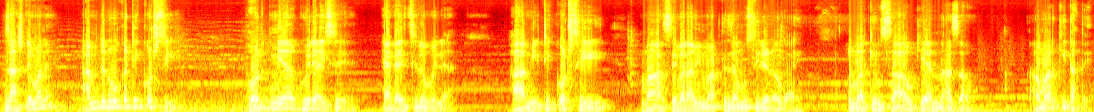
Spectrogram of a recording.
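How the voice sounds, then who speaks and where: A man's voice: on the low side, animated, a little slow, pauses often, soft background music. A man voicing a stubborn, hot-headed village fisherman in a cartoon, indignant and brash, with a rural Bangladeshi Bengali accent. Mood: defiant. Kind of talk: cartoon character dialogue.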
